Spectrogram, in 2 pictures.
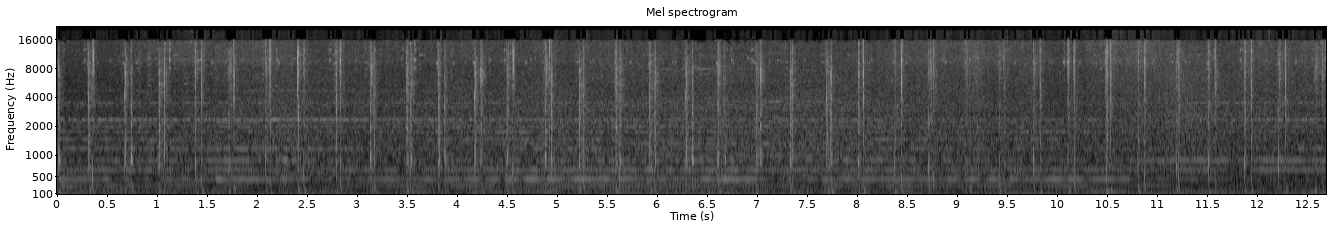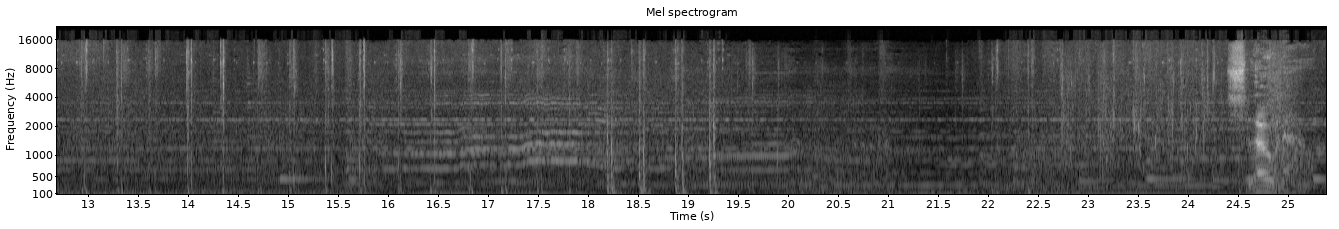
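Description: Galloping horse in The Witcher 3: Wild Hunt, hooves clip-clopping steadily throughout under game music and ambient layers, with a brief louder burst near the end.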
